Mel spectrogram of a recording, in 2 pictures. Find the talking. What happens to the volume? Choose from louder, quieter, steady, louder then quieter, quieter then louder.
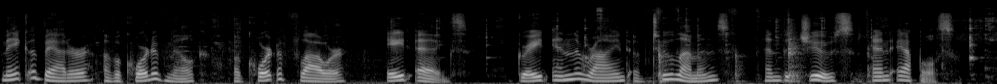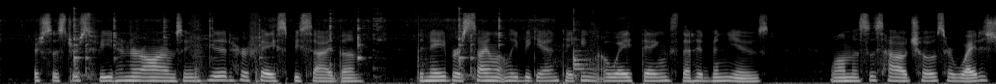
steady.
